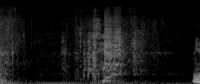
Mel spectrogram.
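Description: Soft crinkling and rustling of plastic bubble wrap and a plastic bag as a large wrapped cube is lifted and handled, loudest at first and fading away.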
